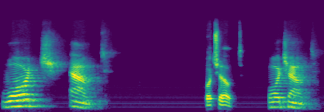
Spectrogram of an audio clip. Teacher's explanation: So stress here falls on the adverbial. So when we have verb, adverbial, stress falls on the adverbial.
